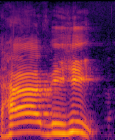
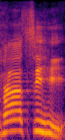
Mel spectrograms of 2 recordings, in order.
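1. Konsonan tengah itu 'th' bersuara yang lembut. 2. Konsonan tengah itu bunyi 's' mendesis. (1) "ujung lidah, ujung gigi, atas" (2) "Jadi bukan hasihi"

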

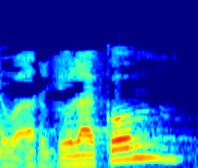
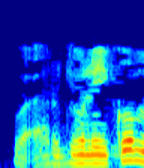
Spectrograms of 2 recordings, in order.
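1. Vokal setelah arjul adalah bunyi a. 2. Vokal setelah arjul adalah bunyi i. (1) "kalau dibaca wa arjulakum berarti dicuci" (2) "majrur diataf kepada uh, ru'usikum berarti diusap"

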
